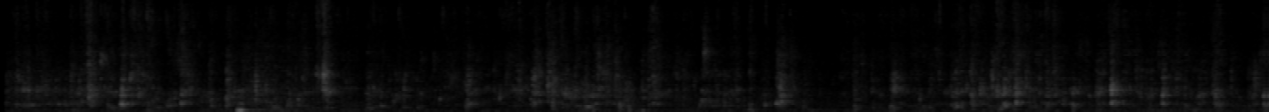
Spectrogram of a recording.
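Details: Bullmastiff and English bull terrier cross puppy eating its first fish: wet, smacking chewing noises in irregular bursts, with sharper clicks near two and eleven seconds.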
